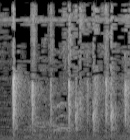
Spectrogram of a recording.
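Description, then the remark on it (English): Sparse, scattered applause from an audience: a handful of uneven claps at roughly quarter-second intervals, fairly quiet, with no voices. “Well, thanks for the applause.”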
